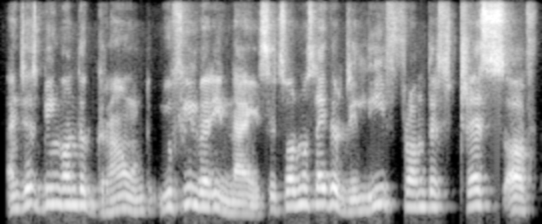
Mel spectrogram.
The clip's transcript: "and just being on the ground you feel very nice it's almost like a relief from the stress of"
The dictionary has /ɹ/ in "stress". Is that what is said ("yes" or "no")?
yes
